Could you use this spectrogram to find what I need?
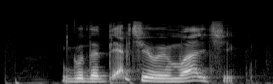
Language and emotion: Russian, positive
